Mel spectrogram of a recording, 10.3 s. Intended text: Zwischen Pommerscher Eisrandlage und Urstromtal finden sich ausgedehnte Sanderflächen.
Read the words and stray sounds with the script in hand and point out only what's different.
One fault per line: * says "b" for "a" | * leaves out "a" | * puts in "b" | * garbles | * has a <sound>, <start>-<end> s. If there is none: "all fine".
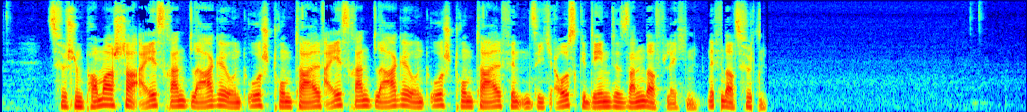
* puts in "Eisrandlage und Urstromtal"
* garbles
